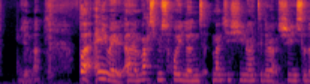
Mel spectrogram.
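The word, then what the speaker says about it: Højlund: surname it's pronounced Halen but a palette is pronounced hoyland which was really confusing me but I guess one's a Danish pronunciation and one's you know but anyway Rasmus hoyland Manchester United are actually sort of looking at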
